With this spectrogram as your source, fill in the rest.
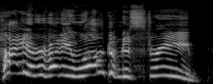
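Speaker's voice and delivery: high-pitched, loud shouted stream of words. Opening a live stream, the streamer greets chat, yelling. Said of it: "She's yelling already".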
